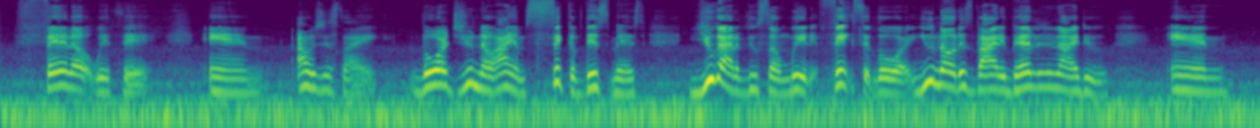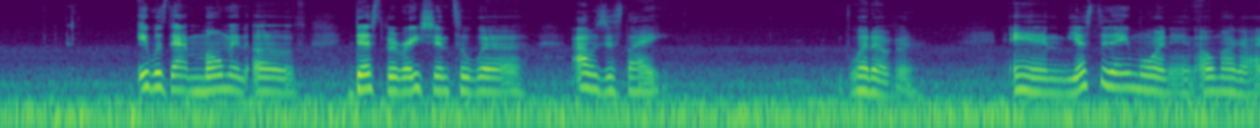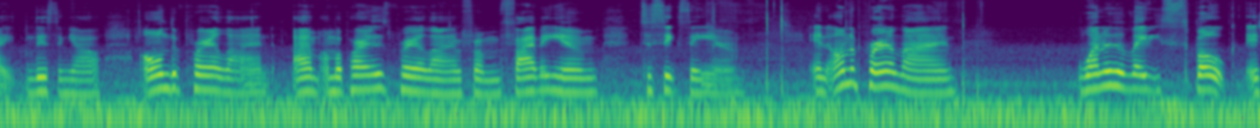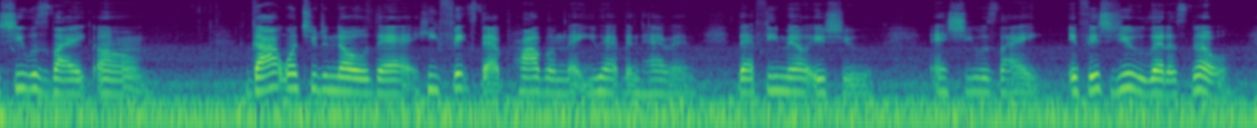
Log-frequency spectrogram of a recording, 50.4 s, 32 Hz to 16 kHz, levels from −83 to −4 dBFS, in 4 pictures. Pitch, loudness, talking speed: 175 Hz, -21 LUFS, 140 wpm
